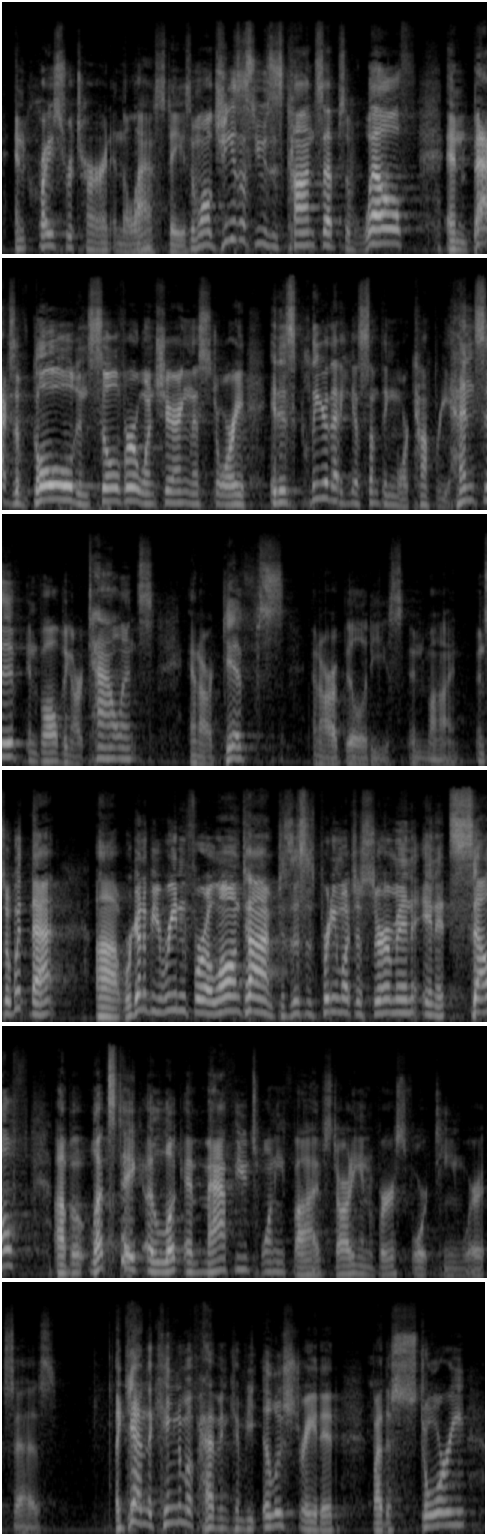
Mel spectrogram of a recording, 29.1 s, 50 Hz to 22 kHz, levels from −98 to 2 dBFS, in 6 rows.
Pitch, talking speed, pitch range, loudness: 180 Hz, 195 wpm, 150-210 Hz, -39 LUFS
